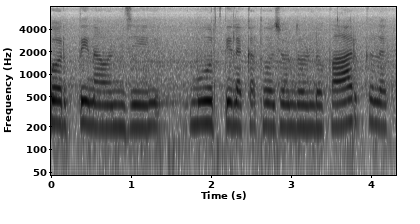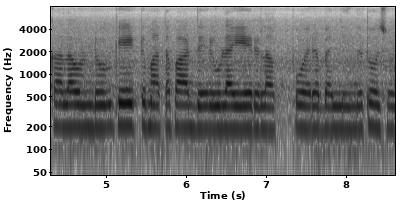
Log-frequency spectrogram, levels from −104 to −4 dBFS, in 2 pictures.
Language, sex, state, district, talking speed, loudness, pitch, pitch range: Tulu, female, Karnataka, Dakshina Kannada, 120 wpm, -17 LUFS, 195 Hz, 190-205 Hz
